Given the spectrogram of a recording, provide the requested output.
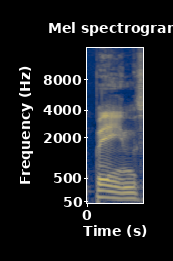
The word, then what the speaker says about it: Payne: mencionar que es que si uno pronuncia el el nombre liam Pain si bien se escribe paine no lo que sería en español se se pronuncia muy muy parecido a Pain que es dolor no pain p a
